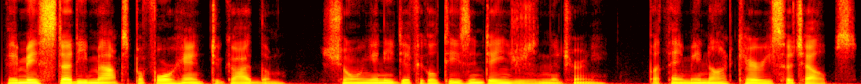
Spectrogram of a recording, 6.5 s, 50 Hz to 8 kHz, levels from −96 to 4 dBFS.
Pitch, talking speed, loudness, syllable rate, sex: 110 Hz, 215 wpm, -23 LUFS, 6.1 syllables/s, male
